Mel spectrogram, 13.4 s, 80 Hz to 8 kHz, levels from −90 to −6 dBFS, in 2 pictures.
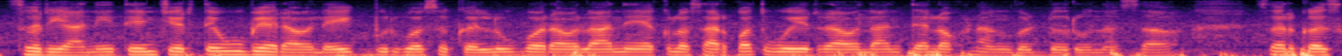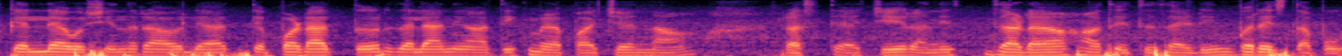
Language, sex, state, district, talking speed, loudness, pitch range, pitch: Konkani, female, Goa, North and South Goa, 190 wpm, -24 LUFS, 145-155 Hz, 150 Hz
